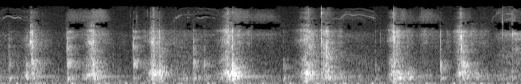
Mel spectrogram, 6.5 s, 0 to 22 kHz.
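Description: Freshly sharpened 1/2-inch bench chisel paring slices off the end grain of a softwood board by hand: a quick run of short slicing strokes, each a brief rasp, showing the edge is sharp.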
